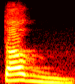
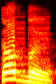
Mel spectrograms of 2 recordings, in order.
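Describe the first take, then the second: First: The final consonant sound is drawn out and prolonged. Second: The final consonant ends with a short bouncing release. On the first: The speaker calls it right. "തബ്ലീൽ എന്ന റഹാവാണ്, അതിന് ശബ്ദം നീളും" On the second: The speaker calls it wrong. "അല്ലാണ്ട് തബ്ലി തബ് തബ് അങ്ങനെയല്ല"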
